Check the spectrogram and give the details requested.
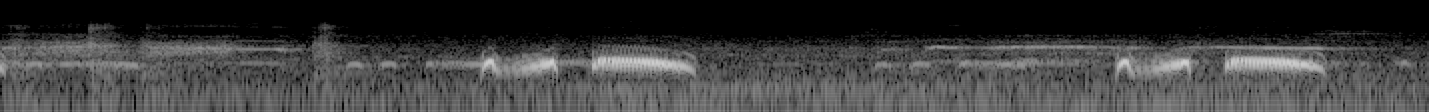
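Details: A spotted dove's 'thổ pha thúc' lure call for wild birds: two phrases of a quick hooked note, a rising coo and a long husky coo, over faint background humming and scattered soft clicks.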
